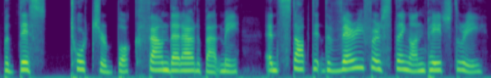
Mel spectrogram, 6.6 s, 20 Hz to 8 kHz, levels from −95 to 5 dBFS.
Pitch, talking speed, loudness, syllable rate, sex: 230 Hz, 175 wpm, -19 LUFS, 4.1 syllables/s, female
